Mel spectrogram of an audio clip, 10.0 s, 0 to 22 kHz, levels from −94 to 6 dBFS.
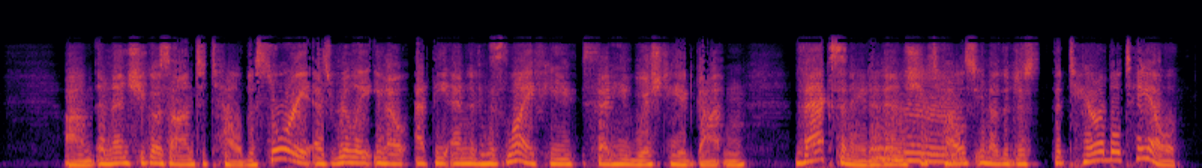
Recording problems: garbled, watery; badly; nothing above 7.5 kHz
distortion; slight; 16% of the sound clipped

